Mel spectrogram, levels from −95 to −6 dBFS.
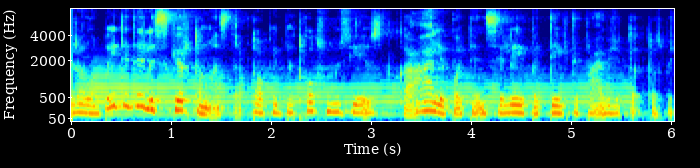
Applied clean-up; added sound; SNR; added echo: none; Brass instrument; 12 dB; reverberation time 0.5 s.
